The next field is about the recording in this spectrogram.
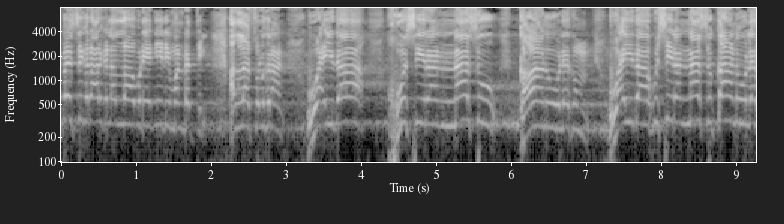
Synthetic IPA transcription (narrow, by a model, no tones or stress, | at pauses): peːsɯɣɪɾaːɾɣɐɭɐlːaːʋɯɽɐjɐniːðimɐndrɐt̪ːɪlʔɐlːaːsɔlɣɪɾaːn | ʋɐʔɪðaː | ɣʊʃɪɾɐnːaːsʊkaːnuːlɐɦʊmʋɐɪðaːɣʊʃɪɾɐnːaːsʊkaːnuːlɐ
